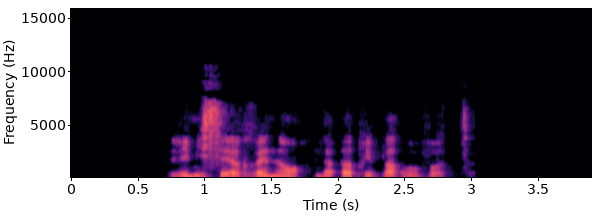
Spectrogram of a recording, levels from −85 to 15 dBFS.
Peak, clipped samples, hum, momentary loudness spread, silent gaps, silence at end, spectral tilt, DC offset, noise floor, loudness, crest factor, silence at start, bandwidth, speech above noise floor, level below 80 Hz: -4 dBFS; under 0.1%; none; 14 LU; none; 0.95 s; -3.5 dB/octave; under 0.1%; -87 dBFS; -23 LUFS; 20 dB; 0.75 s; 9.4 kHz; 64 dB; -66 dBFS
